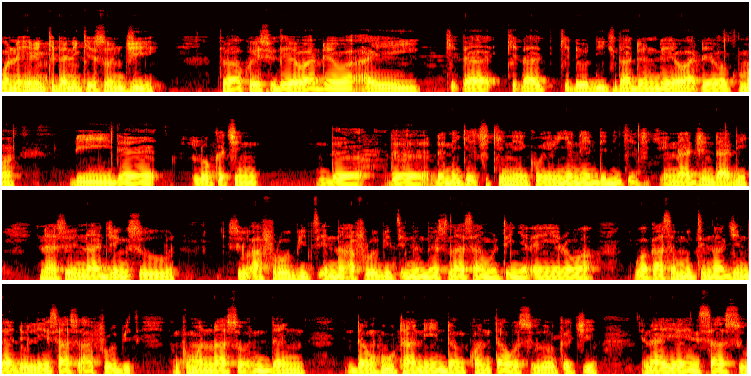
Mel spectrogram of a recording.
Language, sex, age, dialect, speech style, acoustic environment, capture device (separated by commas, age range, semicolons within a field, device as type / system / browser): Hausa, male, 25-34, Nigeria - Kano, stressed, silence, mobile / Linux / Chrome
